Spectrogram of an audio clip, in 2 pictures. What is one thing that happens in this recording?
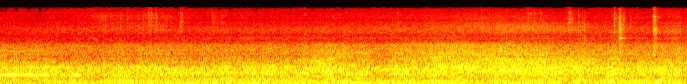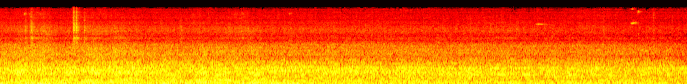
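Wind roars loudly past the open car.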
